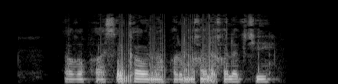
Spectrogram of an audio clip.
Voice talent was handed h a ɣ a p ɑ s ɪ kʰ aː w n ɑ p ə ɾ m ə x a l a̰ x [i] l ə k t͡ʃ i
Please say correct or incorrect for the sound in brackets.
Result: incorrect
